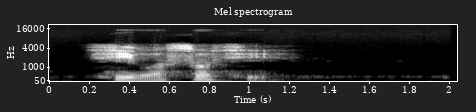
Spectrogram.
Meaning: inflection of филосо́фия (filosófija): 1. genitive/dative/prepositional singular 2. nominative/accusative plural
- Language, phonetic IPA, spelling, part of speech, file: Russian, [fʲɪɫɐˈsofʲɪɪ], философии, noun, Ru-философии.ogg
